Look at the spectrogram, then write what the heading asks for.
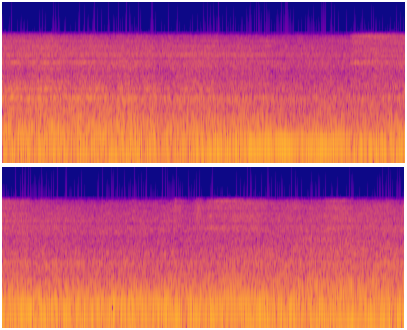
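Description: Steady low rumble of an intermodal freight train's last trailer-carrying flatcars rolling past and the train moving away down the track.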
